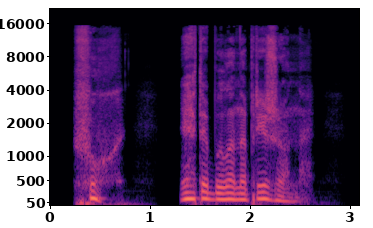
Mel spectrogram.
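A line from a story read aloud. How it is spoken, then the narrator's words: Relieved exhale. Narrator (Russian): выдохнул Кассиус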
